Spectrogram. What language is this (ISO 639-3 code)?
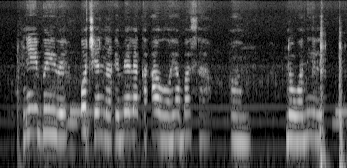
ibo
